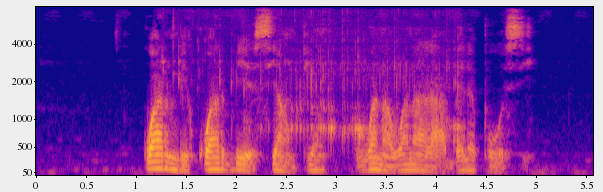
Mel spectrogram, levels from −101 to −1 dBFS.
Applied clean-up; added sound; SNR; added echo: none; Liquid; 13 dB; none.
